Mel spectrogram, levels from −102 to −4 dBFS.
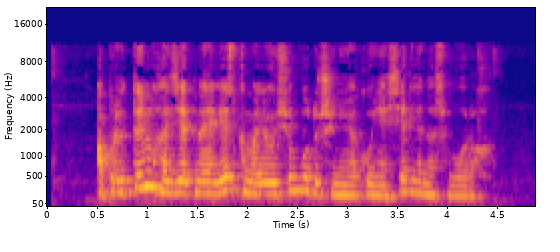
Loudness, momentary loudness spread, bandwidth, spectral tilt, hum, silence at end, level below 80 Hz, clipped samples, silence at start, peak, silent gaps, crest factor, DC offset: -28 LUFS; 13 LU; 11.5 kHz; -4.5 dB/octave; none; 0.45 s; -68 dBFS; under 0.1%; 0.5 s; -10 dBFS; none; 20 dB; under 0.1%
